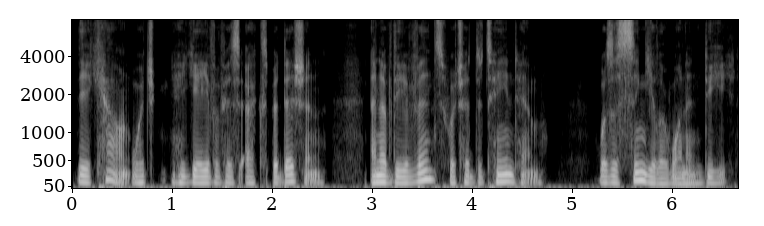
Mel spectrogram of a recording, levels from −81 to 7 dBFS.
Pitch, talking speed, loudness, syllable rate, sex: 115 Hz, 190 wpm, -21 LUFS, 6.0 syllables/s, male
